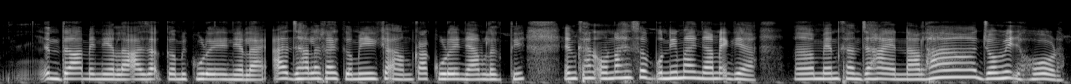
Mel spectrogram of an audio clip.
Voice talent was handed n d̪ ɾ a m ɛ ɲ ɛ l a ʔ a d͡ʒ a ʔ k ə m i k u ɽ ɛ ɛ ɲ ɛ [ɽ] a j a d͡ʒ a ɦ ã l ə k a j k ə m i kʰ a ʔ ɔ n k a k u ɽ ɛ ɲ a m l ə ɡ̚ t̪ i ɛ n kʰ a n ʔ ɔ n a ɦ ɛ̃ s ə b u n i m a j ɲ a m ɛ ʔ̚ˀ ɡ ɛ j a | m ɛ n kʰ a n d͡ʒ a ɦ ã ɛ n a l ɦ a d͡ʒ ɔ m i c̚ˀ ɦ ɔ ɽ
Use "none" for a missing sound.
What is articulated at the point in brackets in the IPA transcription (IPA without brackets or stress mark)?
l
